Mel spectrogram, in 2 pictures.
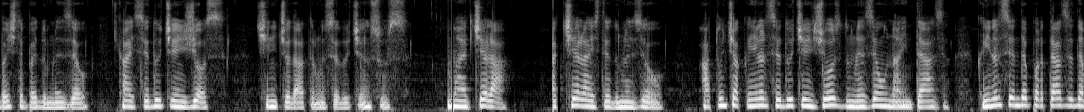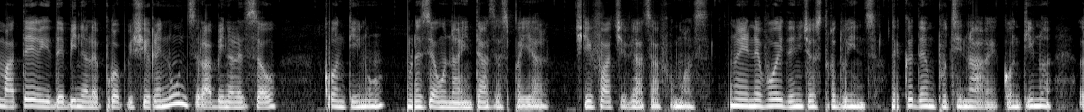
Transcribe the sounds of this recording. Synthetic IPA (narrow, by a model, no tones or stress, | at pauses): be̞ʃt̪e̞pe̞d̪umne̞ze̞w | kaɾese̞d̪ut͡ʃe̞ɨnʒo̞s | ʃinit͡ʃo̞d̪at̪ənuse̞d̪ut͡ʃe̞ɨnsus | umajat͡ʃe̞la | at͡ʃe̞laje̞st̪e̞d̪umne̞ze̞̰w | at̪unt͡ʃʲakɨnd̪je̞lse̞d̪ut͡ʃe̞ɨnʒo̞s̬d̪umne̞ze̞wɨnaint̪eazəkɨnd̪jelse̞ɨnd̪e̞pərt̪eazəd̪e̞mat̪e̞ɾijd̪e̞bine̞le̞pɾo̞pɾiʃire̞nunt̪səlʔa̰bine̞le̞səw | ko̞nt̪inud̪umne̞ze̞wɨnaint̪eazəspɾḛje̞̰l | ʃifat͡ʃe̞vjat̪sa̰fɾumoasə̥nuje̞ne̞vo̞je̞d̪e̞nit͡ʃʲo̞st̪ɾəd̪uint̪sə̥d̪̥e̞kɨt̪̚d̪e̞ɨmput̪sina̰ɾe̞̰ko̞nt̪inuə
